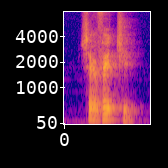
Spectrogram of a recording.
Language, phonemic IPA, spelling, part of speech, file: Dutch, /sɛrˈvɛcə/, servetje, noun, Nl-servetje.ogg
- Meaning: diminutive of servet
